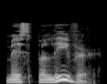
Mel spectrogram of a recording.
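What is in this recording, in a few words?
"misbeliever", British English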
